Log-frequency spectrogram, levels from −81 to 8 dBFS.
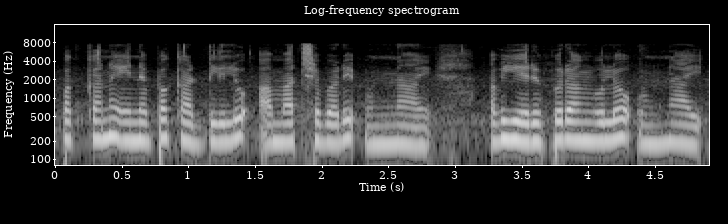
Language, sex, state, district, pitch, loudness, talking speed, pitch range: Telugu, female, Telangana, Mahabubabad, 200 Hz, -15 LUFS, 110 wpm, 185-210 Hz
